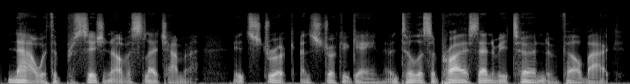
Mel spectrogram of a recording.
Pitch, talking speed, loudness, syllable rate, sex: 85 Hz, 190 wpm, -22 LUFS, 5.6 syllables/s, male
